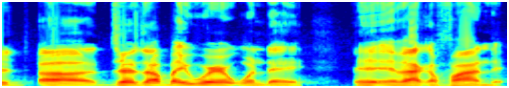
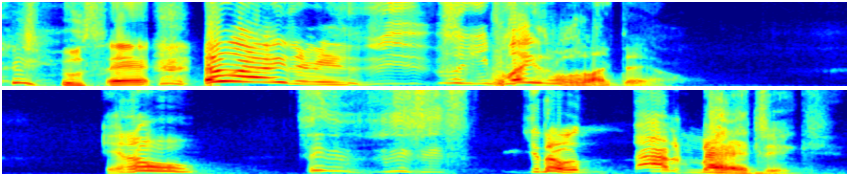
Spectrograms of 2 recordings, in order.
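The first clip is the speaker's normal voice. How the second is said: high, laugh-shaken words; 11 semitones higher, slower than usual. Real, not acted. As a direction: talk through the giggles. Laughing at his own comparison.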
